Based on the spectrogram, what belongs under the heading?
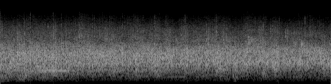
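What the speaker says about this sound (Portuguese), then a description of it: "Uma salva de palmas para a nossa ministra Margarete Menezes." An audience at a Brazilian government ceremony applauds the culture minister Margarete Menezes with sustained, even clapping and no talk.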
